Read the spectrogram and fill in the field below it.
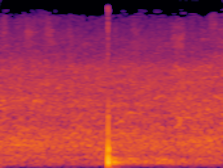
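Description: A dart thuds into a dartboard.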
